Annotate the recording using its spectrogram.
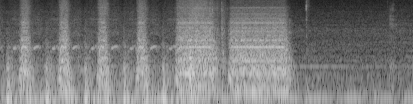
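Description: A printer running, with a quick, even, rhythmic chatter over a steady whine. It stops about three seconds in.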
